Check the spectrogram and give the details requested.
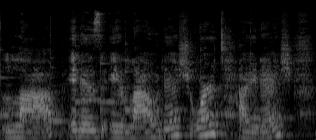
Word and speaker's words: larb: of my favorite summertime salads it is called lob it is a lauda short I - but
